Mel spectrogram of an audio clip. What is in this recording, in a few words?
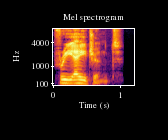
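"free agent", British English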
